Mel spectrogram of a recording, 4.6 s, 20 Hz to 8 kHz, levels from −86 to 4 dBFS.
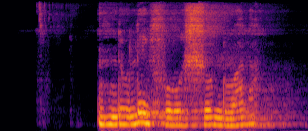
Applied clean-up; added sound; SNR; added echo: none; none; none; reverberation time 1.9 s.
